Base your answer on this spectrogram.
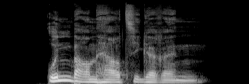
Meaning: inflection of unbarmherzig: 1. strong genitive masculine/neuter singular comparative degree 2. weak/mixed genitive/dative all-gender singular comparative degree
- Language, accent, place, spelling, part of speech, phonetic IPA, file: German, Germany, Berlin, unbarmherzigeren, adjective, [ˈʊnbaʁmˌhɛʁt͡sɪɡəʁən], De-unbarmherzigeren.ogg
